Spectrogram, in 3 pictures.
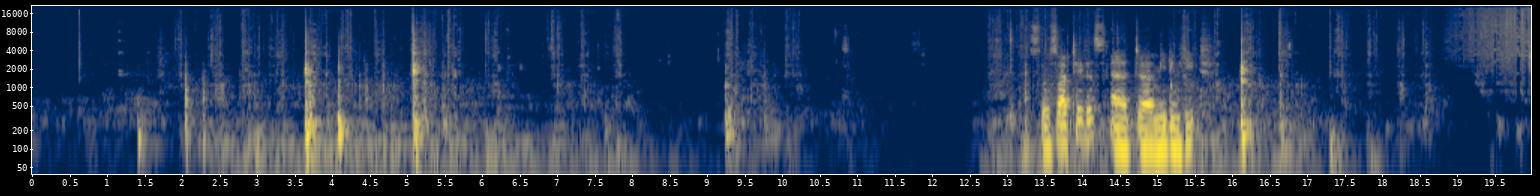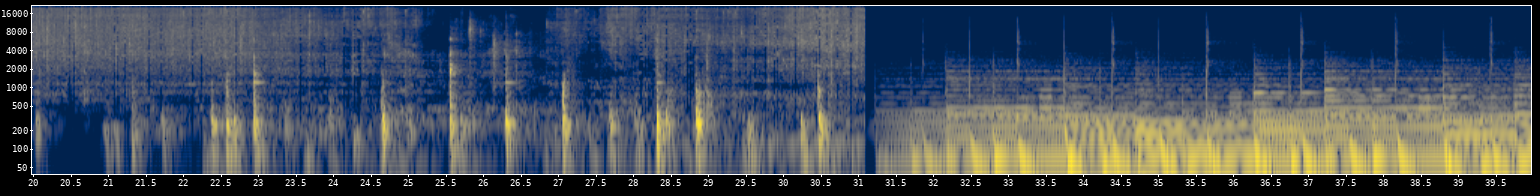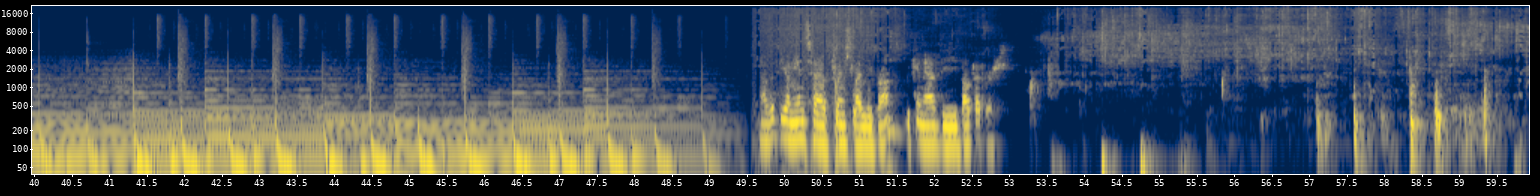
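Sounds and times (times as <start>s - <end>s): utensil stirring in frying pan: 1.4s - 12.0s, 12.6s - 31.2s, 49.6s - 59.9s
onions sizzling in oil: 2.0s - 8.0s, 12.7s - 31.2s, 49.6s - 52.2s, 53.3s - 59.9s.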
